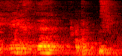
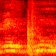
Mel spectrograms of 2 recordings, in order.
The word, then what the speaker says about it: Verdun: Se escreve Verdun, né? Mas para parecer que eu falo francês, tirar onda com vocês aqui que eu não falo nada, eu falo Verdun.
